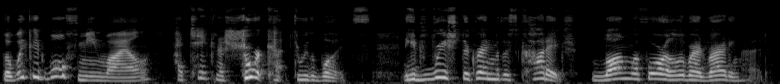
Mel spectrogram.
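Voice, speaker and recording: A woman's voice: medium pitch, expressive, moderate pace. A woman narrating a children's bedtime story as she reads from a storybook. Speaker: storybook reader.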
